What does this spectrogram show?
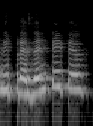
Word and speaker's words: representative: Pray, आरी री, PRE pray, SEN जेन, जेन, एस की आवाज ज, सेन, TA becomes टे और TIV becomes टिव, इसीलिए इस शब्द का उच्चारण हम करेंगे रिप्रेजेंटेटिव।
